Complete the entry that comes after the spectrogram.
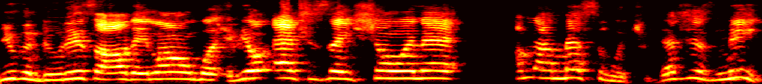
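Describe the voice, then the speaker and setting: A man with a Chicago accent speaks in a raised, projected voice at an extremely high pitch. His pace is fairly quick. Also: fairly even intonation. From Chicago, South Side. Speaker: podcast co-host. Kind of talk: casual chat.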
